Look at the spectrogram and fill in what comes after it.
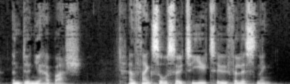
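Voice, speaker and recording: A man's somewhat breathy voice with a southern English accent, ordinary pitch variation and a fairly quick pace. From North London, England. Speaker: podcast host. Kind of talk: scripted narration; panel discussion.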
